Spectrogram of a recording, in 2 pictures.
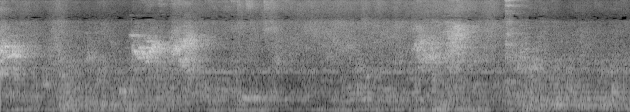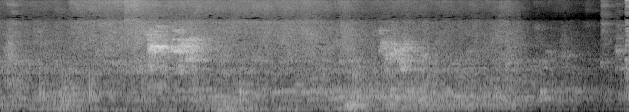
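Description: Small plastic spoon stirring and scraping in a plastic toy pot: several short scratchy strokes at irregular intervals.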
